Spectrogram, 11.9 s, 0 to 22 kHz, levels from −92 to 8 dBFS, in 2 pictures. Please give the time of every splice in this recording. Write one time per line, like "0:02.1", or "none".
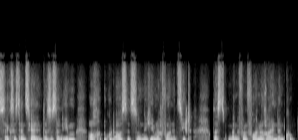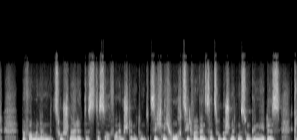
0:04.2
0:05.7
0:08.9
